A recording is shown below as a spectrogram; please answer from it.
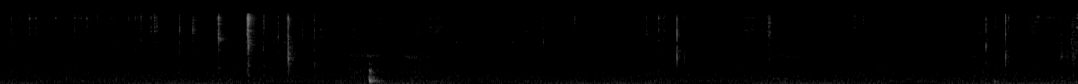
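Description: Scissors snipping thin cardstock, a quick run of small cutting clicks in the first few seconds and a few more later on. There is a soft knock a little before the middle.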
